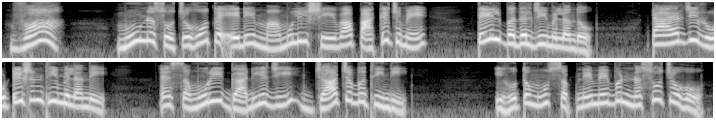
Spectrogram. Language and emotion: Sindhi, surprised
